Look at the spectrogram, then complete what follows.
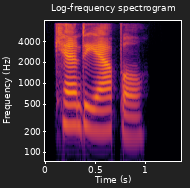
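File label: candy apple, English vocabulary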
